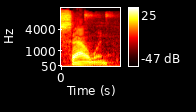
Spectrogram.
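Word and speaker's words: Samhain: S A M H A I N is pronounced sin.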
